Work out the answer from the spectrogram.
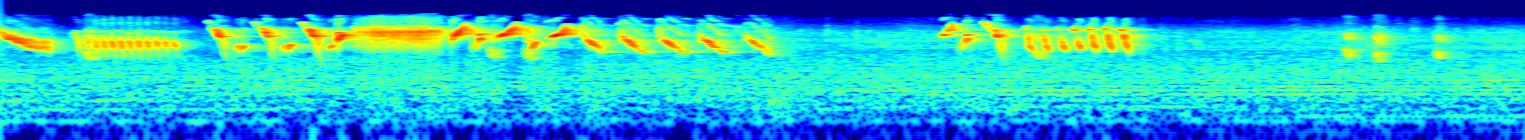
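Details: Goldfinch x canary hybrid song: a buzzy trill, then a flurry of sharp, descending twittered notes, a brief pause, a second fast trill, and a few scattered chirps after.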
